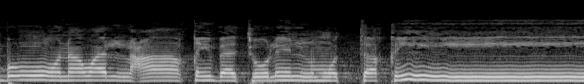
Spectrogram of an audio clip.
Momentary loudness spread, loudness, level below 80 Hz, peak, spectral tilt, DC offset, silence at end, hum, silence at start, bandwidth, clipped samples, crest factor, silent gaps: 5 LU; -15 LUFS; -44 dBFS; -4 dBFS; -8 dB/octave; under 0.1%; 0 s; none; 0 s; 8.4 kHz; under 0.1%; 10 dB; none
